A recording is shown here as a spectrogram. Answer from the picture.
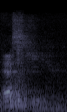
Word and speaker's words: esky: Joe Pesci rhymes with esky.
